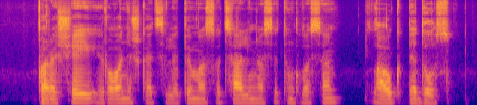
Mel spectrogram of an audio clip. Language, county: Lithuanian, Vilnius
